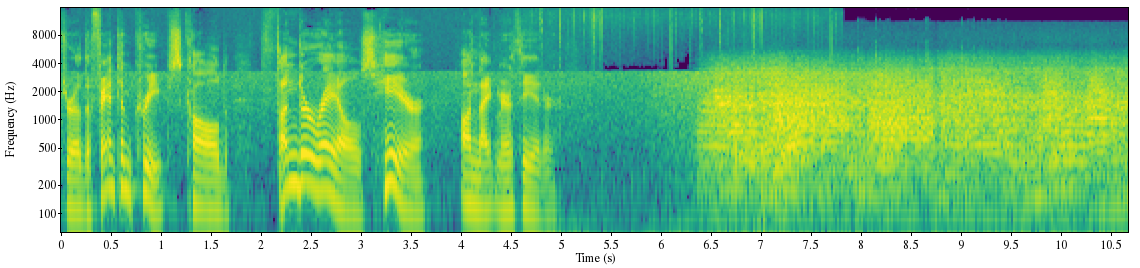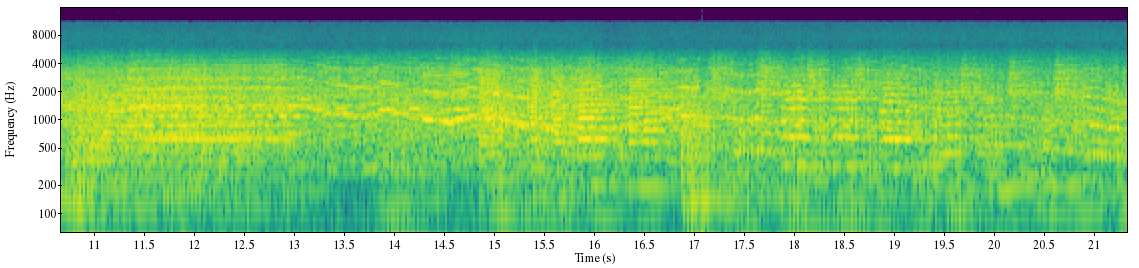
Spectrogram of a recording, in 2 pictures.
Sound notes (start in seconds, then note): 5.3 melodramatic music; 5.3 static hissing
